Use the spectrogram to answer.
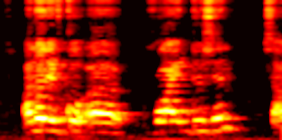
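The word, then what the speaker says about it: Reijnders: I know they've got uh Ryers in. Is that how you pronounce it? Yes, he got riders in.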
